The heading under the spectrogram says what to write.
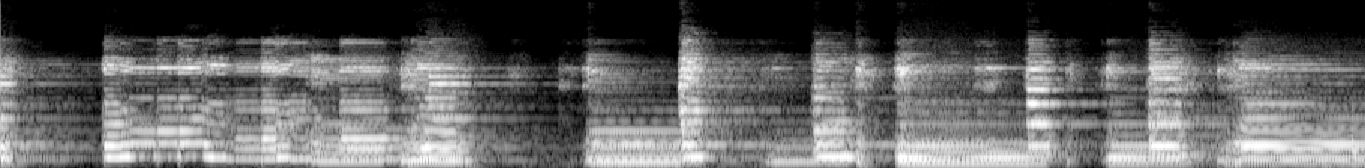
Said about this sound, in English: But the reverb on this thing. Oh, man. Let's just give it a little hint of reverb. I'm going to bask in the reverb.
